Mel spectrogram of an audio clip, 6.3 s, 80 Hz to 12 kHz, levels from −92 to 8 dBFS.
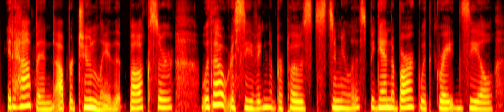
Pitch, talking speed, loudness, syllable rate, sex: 220 Hz, 150 wpm, -17 LUFS, 5.5 syllables/s, female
